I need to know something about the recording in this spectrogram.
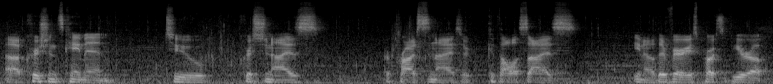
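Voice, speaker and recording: A man's voice: fairly low pitch, steady tone, moderate pace, background noise. An American man from the Midwest hosting casual game commentary, rambling and explanatory with an enthusiastic manner. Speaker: show host, 3D artist.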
